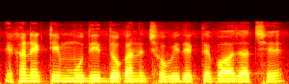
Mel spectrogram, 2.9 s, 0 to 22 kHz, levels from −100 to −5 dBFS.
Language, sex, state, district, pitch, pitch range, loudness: Bengali, male, West Bengal, Alipurduar, 135 Hz, 130-140 Hz, -16 LUFS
